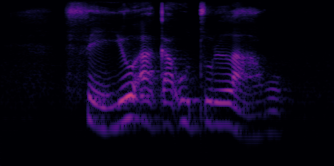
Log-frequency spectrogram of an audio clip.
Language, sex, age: Northern Sotho, male, 24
